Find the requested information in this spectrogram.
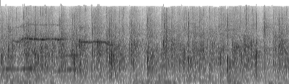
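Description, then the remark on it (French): Sustained audience applause fills the whole stretch, a dense steady patter of many hands clapping at once, fairly loud, with a faint whistle or cheer rising briefly above it. “on peut les applaudir encore.”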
